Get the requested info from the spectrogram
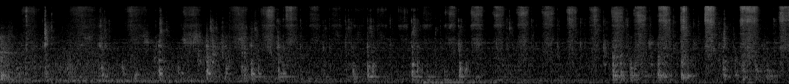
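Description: A trigger spray bottle squirting RuGlyde tire-mounting lubricant again and again onto a motorcycle tire's bead at the rim edge: a quick series of short hissing spritzes, two or three a second. The lubricant is sprayed on to help break a stuck bead loose.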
